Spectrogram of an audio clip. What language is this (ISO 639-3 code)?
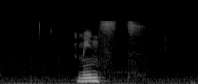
nor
